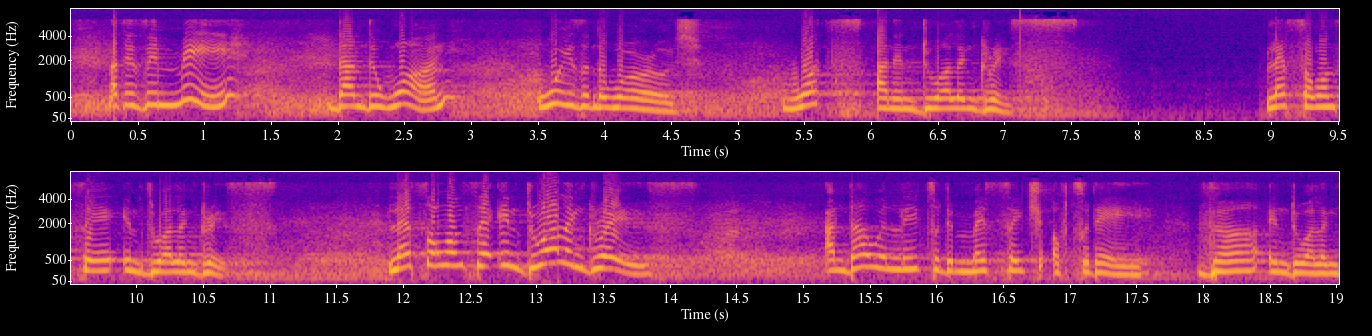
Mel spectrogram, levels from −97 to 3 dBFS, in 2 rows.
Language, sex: English, female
